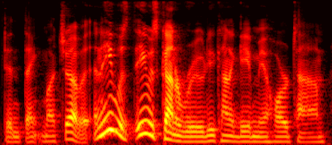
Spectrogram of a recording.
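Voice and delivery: usual speaking voice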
